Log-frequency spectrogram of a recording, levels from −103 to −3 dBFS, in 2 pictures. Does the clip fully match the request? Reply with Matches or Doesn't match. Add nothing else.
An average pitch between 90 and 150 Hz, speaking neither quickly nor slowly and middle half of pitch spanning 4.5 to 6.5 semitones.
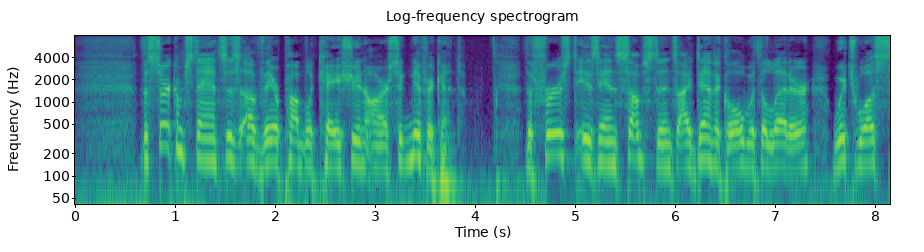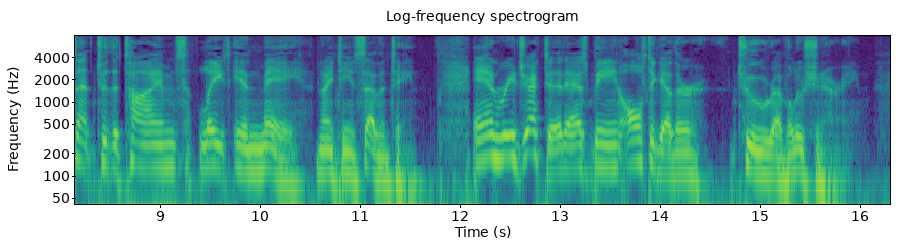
Doesn't match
